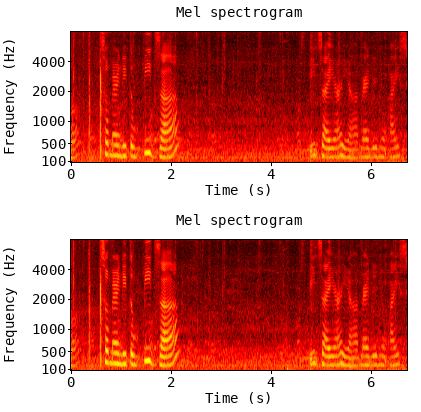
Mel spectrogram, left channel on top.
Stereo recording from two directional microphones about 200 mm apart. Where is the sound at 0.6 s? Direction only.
20° right (ahead or behind).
